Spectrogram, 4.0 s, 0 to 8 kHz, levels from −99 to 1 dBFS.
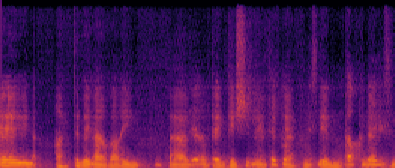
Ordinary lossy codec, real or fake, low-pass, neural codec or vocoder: none; fake; none; codec, 16 kHz, 0.5 kbps, FreqCodec, smaller model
